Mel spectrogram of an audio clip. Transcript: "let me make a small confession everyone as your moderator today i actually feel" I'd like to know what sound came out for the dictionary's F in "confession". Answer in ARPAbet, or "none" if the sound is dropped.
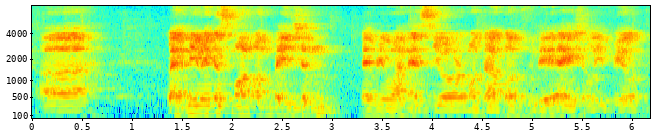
P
